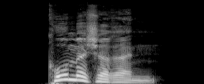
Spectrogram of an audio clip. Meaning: inflection of komisch: 1. strong genitive masculine/neuter singular comparative degree 2. weak/mixed genitive/dative all-gender singular comparative degree
- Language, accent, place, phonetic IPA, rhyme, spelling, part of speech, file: German, Germany, Berlin, [ˈkoːmɪʃəʁən], -oːmɪʃəʁən, komischeren, adjective, De-komischeren.ogg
